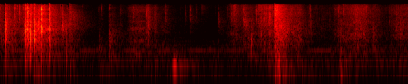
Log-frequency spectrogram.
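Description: Bubble wrap twisted and popped by hand: a quick rattle of pops and crinkling in the first second, then a few single pops.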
